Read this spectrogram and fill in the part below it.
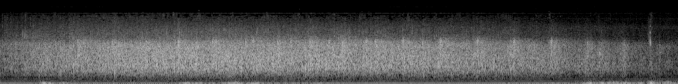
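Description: A congregation at a French-language church sermon on Daniel's seventy weeks bursts into sustained, dense applause that holds steady for several seconds before tapering slightly, with no voices over it.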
